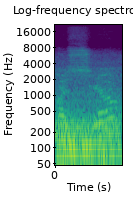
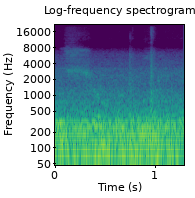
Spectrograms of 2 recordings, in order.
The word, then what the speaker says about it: Oslo: imperceptible c'est pas pas on dit pas Oslo on dit ouslo mais c'est pas un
